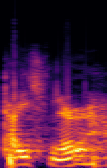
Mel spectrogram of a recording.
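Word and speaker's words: Tajcnar: My name is Teisner, almost as bad as Wilkie. Close. The spelling is T-A-J-C-N-A-R. AJ is pronounced as a Y, so that's how you get it.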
